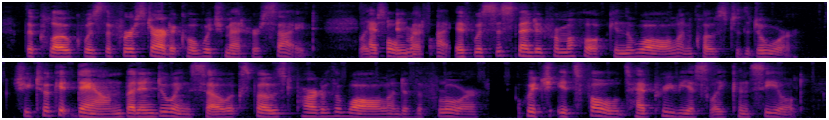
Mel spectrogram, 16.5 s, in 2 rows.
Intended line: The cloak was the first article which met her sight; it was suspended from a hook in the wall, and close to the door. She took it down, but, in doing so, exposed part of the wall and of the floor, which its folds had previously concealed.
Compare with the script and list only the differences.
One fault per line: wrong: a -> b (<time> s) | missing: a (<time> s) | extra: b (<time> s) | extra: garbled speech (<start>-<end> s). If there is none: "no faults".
extra: garbled speech (3.6-4.5 s)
